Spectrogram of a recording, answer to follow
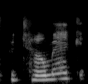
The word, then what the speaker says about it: Potomac: isn't from around here it's Potomac um and we deal in Potomac a lot so I just wanted to make sure that she knows that that's how you pronounce it yeah she she has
